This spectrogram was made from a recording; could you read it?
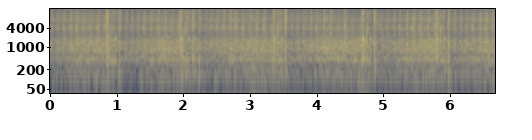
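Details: Enjomor small hit-and-miss engine running nicely: sharp single firing pops about once a second with quiet coasting between, over background hiss, chatting and highway traffic; normal hit-and-miss running.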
